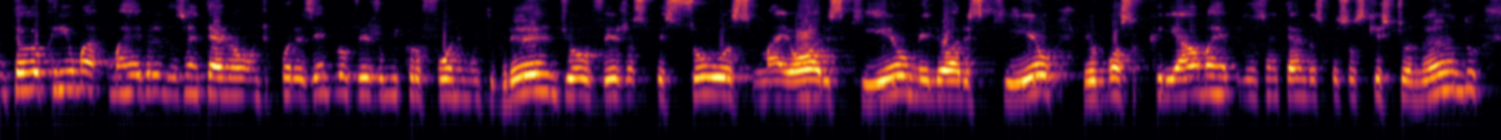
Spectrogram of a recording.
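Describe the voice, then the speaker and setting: The recording is low quality, capturing a high-pitched man with a dark tone and a Brazilian Portuguese accent. Lecturing online on emotional intelligence, he answers his own rhetorical questions and restarts often.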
